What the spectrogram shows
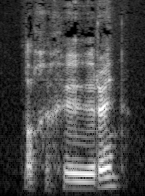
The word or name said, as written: Loch a' Chaorainn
